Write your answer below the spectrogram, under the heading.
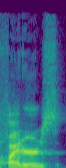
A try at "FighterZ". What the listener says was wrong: you don't pronounce it. The Z is like an S.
